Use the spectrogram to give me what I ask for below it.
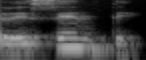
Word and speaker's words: decent: Vamos con la siguiente, decente.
